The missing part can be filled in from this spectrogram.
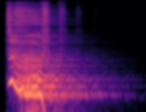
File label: Frustration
